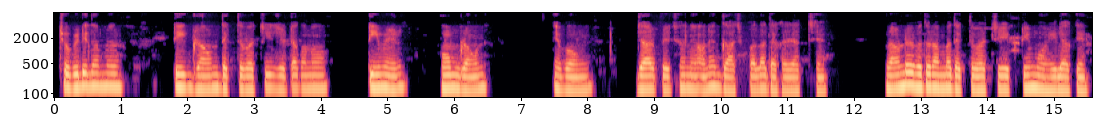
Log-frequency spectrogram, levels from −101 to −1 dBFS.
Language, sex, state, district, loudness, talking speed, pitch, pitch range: Bengali, male, West Bengal, Jhargram, -19 LUFS, 105 wpm, 135 Hz, 130-140 Hz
